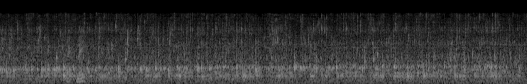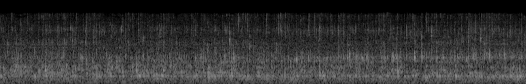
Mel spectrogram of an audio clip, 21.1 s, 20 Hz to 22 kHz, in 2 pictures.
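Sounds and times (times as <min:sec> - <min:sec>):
water running with splashing: 0:00.0 - 0:21.0.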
